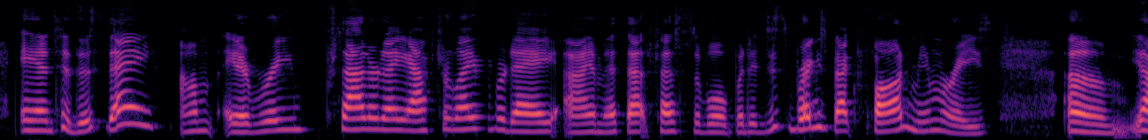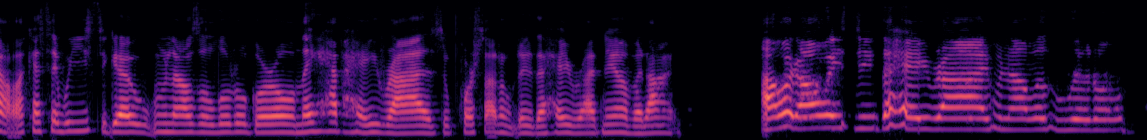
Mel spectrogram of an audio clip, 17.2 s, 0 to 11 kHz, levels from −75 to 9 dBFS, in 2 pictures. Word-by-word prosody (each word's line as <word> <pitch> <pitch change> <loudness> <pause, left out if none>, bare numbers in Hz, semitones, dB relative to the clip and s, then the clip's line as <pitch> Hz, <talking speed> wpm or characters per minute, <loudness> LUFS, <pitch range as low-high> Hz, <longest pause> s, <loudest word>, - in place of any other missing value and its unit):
And 235 -1 0
to 300 - -4
this 215 +3 -5
day, 375 +5 +2 0.2
I'm 225 +2 -7
every 225 +6 -2 0.3
Saturday 260 -2 +2
after 235 +2 -1
Labor 265 0 -3
Day, 215 -2 +2
I 195 +1 -2
am 205 -1 -4
at 205 +1 -4
that 210 0 +2
festival, 205 -3 -2
but 195 +1 -8
it 195 0 -10
just 315 +1 -12
brings 275 +4 +1
back 225 -4 +1
fond 235 +7 +3
memories. 180 -8 -8 0.6
Um, 200 -5 +3
yeah, 235 -2 +3
like - - -2
I - - +3
said, 220 -1 -4
we 215 - -6
used 230 +2 -11
to 205 - -11
go 200 -1 +5
when 200 +2 -7
I 195 - +4
was 195 0 -1
a 190 - -3
little 195 +1 -4
girl 190 +1 +4
and 190 - -6
they 200 - +3
have 215 0 -2
hay 195 -1 -4
rides, 175 0 +3
of 175 0 -13
course, 185 0 -4
I - - 0
don't 180 -4 -8
do 175 0 -4
the 170 0 -1
hay 180 +1 -4
ride 175 0 -2
now, 190 0 -1
but 170 0 -2
I 180 0 -2 0.7
I 260 - +9
would 325 -2 +7
always 295 +2 +5
do 280 0 -8
the 295 - +4
hay 270 -7 +2
ride 260 -1 +3
when 265 -3 -9
I 255 0 0
was 260 +1 -5
little, 245 0 -7
220 Hz, 225 wpm, -26 LUFS, 195-255 Hz, 0.7 s, I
